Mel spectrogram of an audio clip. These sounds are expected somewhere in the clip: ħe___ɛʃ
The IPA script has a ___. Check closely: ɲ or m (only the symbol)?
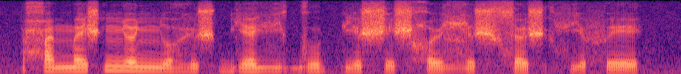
m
